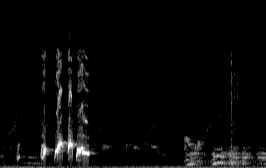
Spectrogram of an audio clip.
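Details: Caged red-whiskered bulbul sings one crisp wild-style phrase of four rapid, looping whistled notes, then a rooster's low harmonic crow rises faintly behind it.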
